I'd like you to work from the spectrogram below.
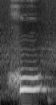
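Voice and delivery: "Hu" held high and level; first tone. Shown as a demonstration. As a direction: keep "Hu" on one steady high pitch. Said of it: "but have different tones".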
